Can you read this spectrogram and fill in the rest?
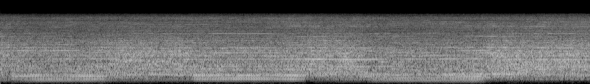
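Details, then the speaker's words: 1965 Hoover Junior 1334A vacuum cleaner running with a steady rough roar and a low gravelly growl under the airflow; the motor sounds a bit dry. "did you hear the growling wow yes fantastic machine she really performed very well she picked up everything off the floor i'm quite pleased with this one really really pleased with this one sounds a bit dry as you could hear"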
